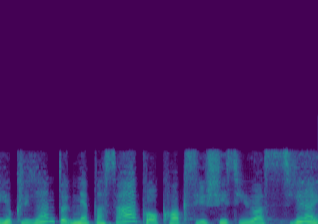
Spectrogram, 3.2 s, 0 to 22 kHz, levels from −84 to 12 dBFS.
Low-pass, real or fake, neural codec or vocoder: 7.2 kHz; fake; codec, 16 kHz, 0.5 kbps, X-Codec, HuBERT features, trained on general audio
